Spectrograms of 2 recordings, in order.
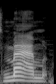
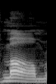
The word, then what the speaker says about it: ma'am: Because Ma'am rhymes with Lamb, not Ma'am rhymes with Palm.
